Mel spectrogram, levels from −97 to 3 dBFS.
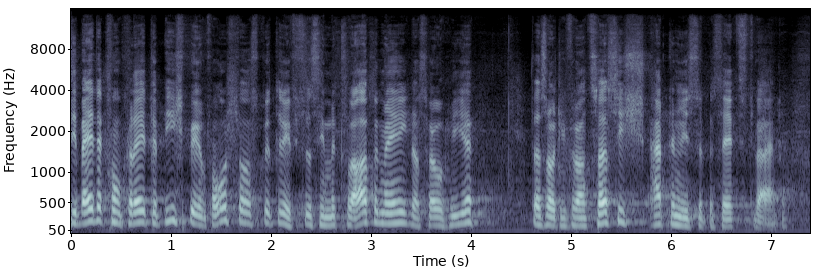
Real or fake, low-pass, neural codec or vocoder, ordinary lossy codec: fake; 14.4 kHz; codec, 44.1 kHz, 3.4 kbps, Pupu-Codec; none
